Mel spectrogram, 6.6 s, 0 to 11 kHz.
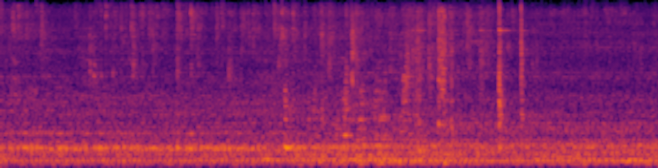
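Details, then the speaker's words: Maytag washer MVWB765FW1 showing codes F9E1/F9E2, on diagnostic test eight: the drain pump gives a steady low hum and faint gurgle with no pumping surge and does not clear the water; the drain pump was confirmed bad. "all right now eight I believe eight is drain pump yep eight I hear it running huh let's put some more water in it let's Let It fill up a little a little bit and see if it drains then"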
